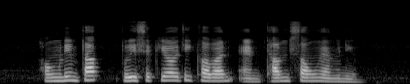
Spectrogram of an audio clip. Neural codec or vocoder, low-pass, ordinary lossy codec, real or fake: none; none; none; real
